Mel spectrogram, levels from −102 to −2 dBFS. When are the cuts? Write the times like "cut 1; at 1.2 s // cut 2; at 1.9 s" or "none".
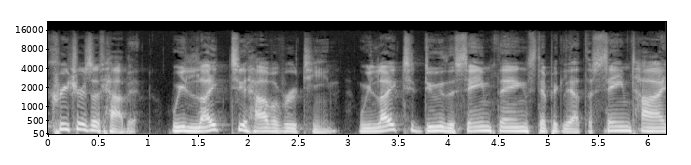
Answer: none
